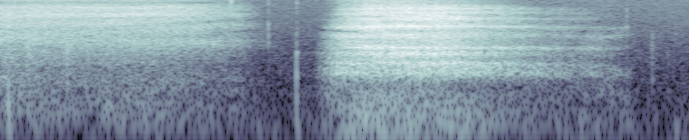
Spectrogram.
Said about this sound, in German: Hey, also lass uns bitte mal kurz in die Dankbarkeit für, also ernsthaft, also erstmal, meine Worte überschlagen sich, wir atmen.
